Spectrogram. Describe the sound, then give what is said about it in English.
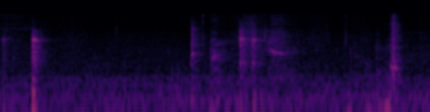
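Several sharp glass clinks ring out during a toast, scattered across a few seconds in quick bursts, with faint background noise in between and no talking over them. “So let's kick things off with a nice cheers to him,”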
